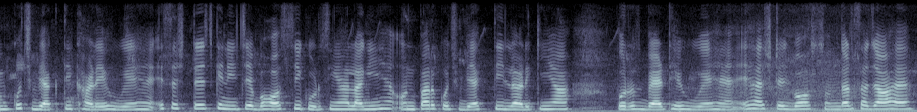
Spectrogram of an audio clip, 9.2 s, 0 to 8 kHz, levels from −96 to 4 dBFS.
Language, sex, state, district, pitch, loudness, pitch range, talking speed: Hindi, female, Maharashtra, Dhule, 235 Hz, -20 LUFS, 220-250 Hz, 185 wpm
